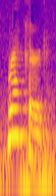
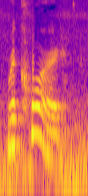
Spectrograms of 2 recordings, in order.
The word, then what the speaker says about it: record: did you notice that when the homograph is a noun the stress is on the first syllable record Rebel present when it's a verb the stress goes on the second syllable record Rebel present can you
